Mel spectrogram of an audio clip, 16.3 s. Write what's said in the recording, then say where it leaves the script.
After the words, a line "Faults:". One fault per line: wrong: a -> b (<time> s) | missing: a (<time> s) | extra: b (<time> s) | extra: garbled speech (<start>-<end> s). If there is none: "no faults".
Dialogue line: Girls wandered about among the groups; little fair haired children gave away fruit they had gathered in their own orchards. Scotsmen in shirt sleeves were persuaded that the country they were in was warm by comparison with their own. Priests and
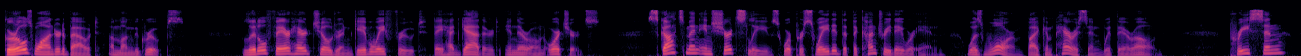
Girls wandered about among the groups; little fair haired children gave away fruit they had gathered in their own orchards. Scotsmen in shirt sleeves were persuaded that the country they were in was warm by comparison with their own. Priests and
Faults:
no faults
